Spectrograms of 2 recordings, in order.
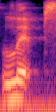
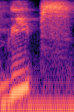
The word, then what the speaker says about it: lips: And your last one is a short I as well, with lips instead of leaps, lips.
